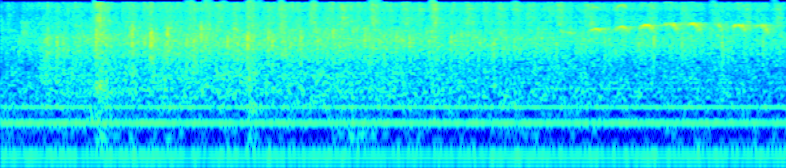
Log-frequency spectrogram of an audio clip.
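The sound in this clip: Church audience applauding and acclaiming during a worship service: a dense, steady wash of clapping that holds at an even level throughout, with a low hum underneath.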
